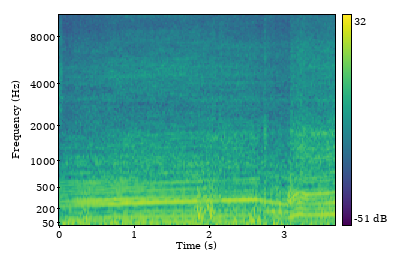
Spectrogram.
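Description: Zontes 125 motorcycle engine revving hard as the rider tries for a wheelie, a loud, close, sustained engine drone whose pitch rises, dips and climbs again toward the end.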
